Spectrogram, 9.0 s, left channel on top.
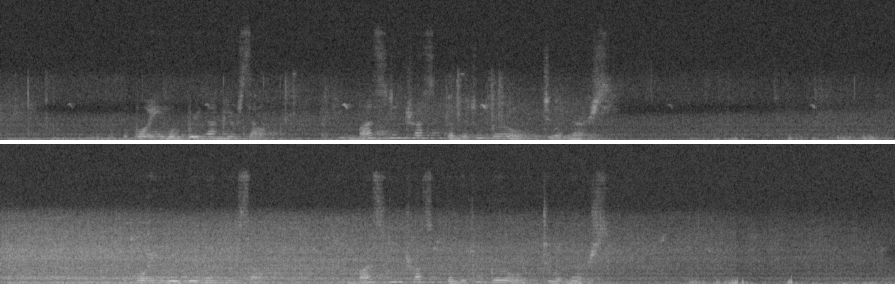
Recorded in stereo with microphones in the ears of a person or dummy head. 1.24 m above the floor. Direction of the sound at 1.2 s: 50° right (ahead or behind).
